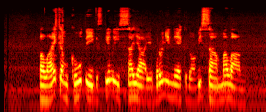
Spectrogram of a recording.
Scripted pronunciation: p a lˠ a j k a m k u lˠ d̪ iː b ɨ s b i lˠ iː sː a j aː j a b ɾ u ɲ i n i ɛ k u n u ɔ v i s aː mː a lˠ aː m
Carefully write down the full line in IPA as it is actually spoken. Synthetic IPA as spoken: p a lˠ a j k a m k u lˠ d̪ iː ɡ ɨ s p i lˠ iː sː a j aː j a b ɾ u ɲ i n i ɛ k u n u ɔ v i s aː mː a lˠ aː m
